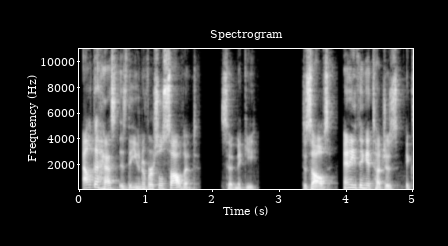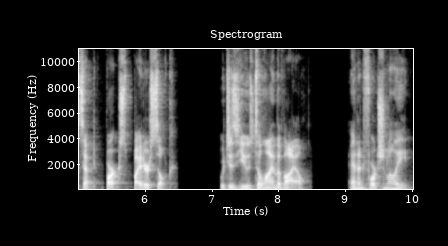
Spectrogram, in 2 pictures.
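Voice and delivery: lightly voiced shopkeeper. Nikki explains Alcahest.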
